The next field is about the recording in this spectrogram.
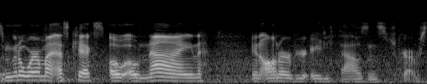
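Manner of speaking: ordinary delivery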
